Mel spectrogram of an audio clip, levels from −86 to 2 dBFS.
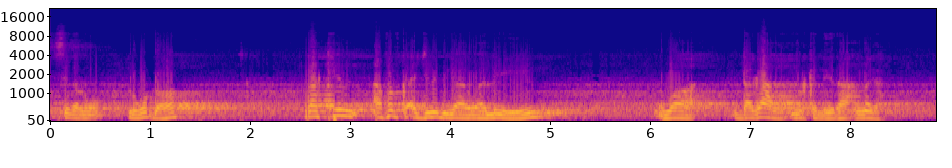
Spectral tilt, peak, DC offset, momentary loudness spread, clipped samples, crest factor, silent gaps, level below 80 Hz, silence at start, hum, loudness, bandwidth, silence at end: -10.5 dB/octave; -8 dBFS; under 0.1%; 14 LU; under 0.1%; 10 dB; none; -54 dBFS; 0 s; none; -19 LUFS; 7.4 kHz; 0 s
